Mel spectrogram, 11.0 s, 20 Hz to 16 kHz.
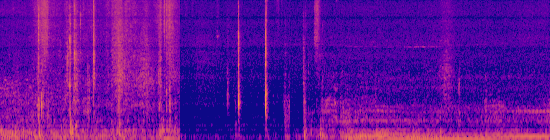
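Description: Mercedes-Benz A-Class 1.33-litre four-cylinder petrol engine starting about seven seconds in and then idling steadily, heard from inside the cabin. Before that, outdoor noise and clicks with the driver's door open cut off suddenly, and a few sharp clicks sound in the quiet cabin just before the start.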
